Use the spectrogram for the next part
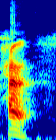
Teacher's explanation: Yang kita nak cari ha. Di pertengahan kerongkong.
